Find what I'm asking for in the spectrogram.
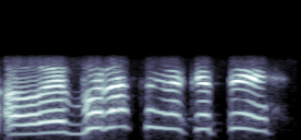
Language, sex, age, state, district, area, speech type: Odia, female, 18-30, Odisha, Nabarangpur, urban, conversation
